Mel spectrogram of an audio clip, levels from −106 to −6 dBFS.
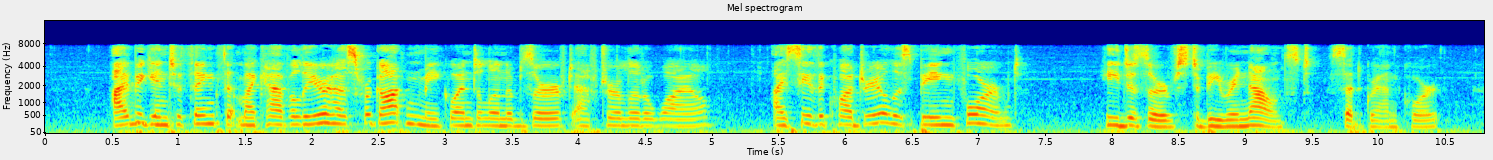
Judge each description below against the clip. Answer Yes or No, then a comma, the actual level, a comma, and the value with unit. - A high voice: Yes, high, 205 Hz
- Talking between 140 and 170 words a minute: Yes, average, 165 wpm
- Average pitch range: Yes, average, 3.6 semitones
